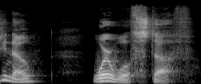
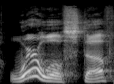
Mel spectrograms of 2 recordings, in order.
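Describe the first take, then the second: First: Said in the usual way. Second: Slow, rising, higher disbelief; incredulous echo. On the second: Retold or imitated. Dad echoing his four-year-old's claim, slow rising disbelief. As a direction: echo his words as if unheard of.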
